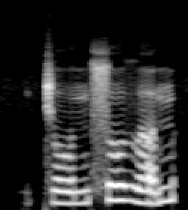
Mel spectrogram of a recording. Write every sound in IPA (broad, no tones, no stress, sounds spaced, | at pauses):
c o n s o ð ʌ n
